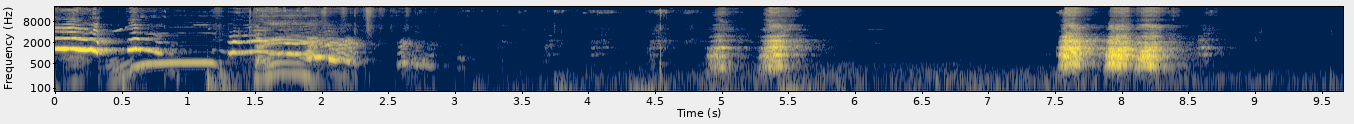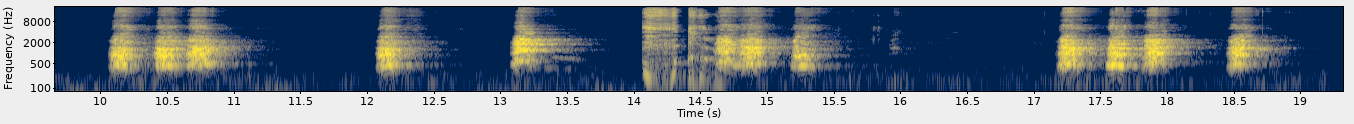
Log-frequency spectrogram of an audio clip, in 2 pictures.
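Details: Dog outdoors barking at a bird or squirrel: short bursts of rough barks in clusters spaced through the recording, with a woman's questioning voice at the start and silence between bursts.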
